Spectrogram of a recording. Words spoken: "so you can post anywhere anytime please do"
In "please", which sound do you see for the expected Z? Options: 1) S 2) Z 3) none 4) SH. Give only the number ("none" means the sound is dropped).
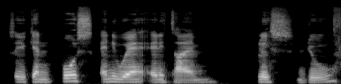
1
